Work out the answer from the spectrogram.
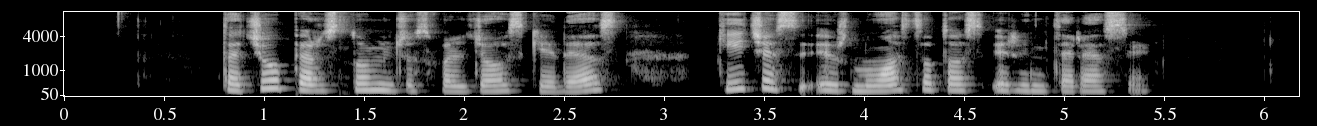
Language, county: Lithuanian, Panevėžys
